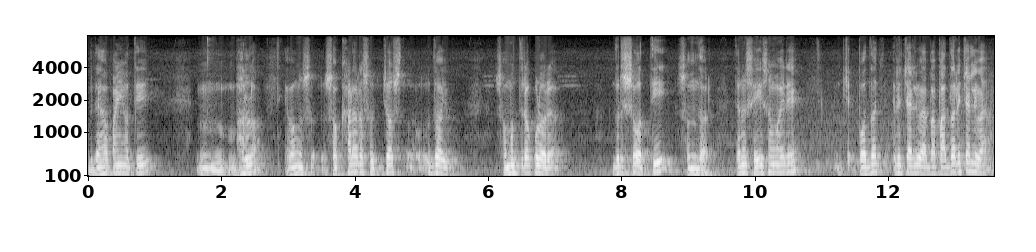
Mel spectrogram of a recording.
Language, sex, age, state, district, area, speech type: Odia, male, 45-60, Odisha, Mayurbhanj, rural, spontaneous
